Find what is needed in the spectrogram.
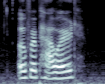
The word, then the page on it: overpowered: American English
